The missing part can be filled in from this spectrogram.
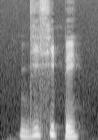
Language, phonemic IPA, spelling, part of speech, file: French, /di.si.pe/, dissiper, verb, Fr-dissiper.ogg
- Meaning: 1. to dissipate 2. to squander (waste) 3. to distract (someone) from serious thoughts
